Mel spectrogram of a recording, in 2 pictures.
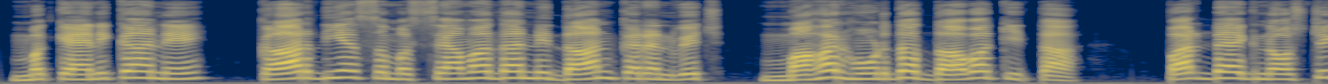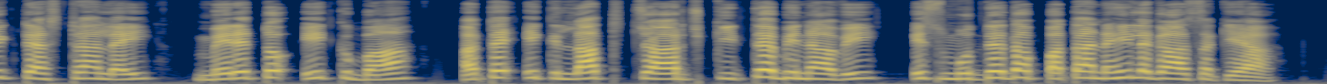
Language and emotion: Punjabi, angry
